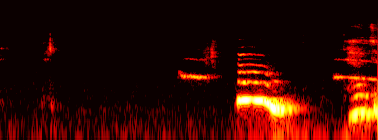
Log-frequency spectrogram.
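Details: Terra, a rescued male kitten, complains with meowing during his first bath. A brief thin cry comes first, then one loud, drawn-out meow that slides downward. A woman's soothing voice follows in a quiet indoor room.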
